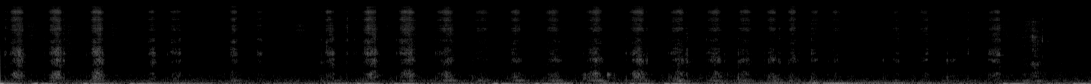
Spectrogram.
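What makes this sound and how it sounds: A graphite pencil draws short hatching strokes on the white paper of a spiral-bound sketchbook resting on a desk. Quick, dry scratching strokes follow one another with bright, hissy edges over a steady low hum.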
